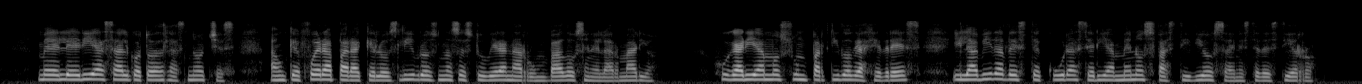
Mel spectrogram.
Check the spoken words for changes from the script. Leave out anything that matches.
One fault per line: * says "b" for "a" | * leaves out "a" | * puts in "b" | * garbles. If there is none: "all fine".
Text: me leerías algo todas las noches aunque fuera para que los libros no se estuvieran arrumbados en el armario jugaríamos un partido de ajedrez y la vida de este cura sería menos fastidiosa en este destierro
all fine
